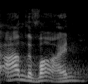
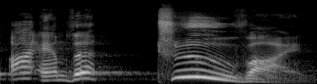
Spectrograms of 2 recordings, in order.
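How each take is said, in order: First: Said in the usual way. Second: TRUE hit loud and drawn out, then falling; stress on TRUE. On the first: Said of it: "he didn't say". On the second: Shown as a demonstration. Preacher correcting the misquote, stress on true. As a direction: lean hard on the word true. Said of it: "He said".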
